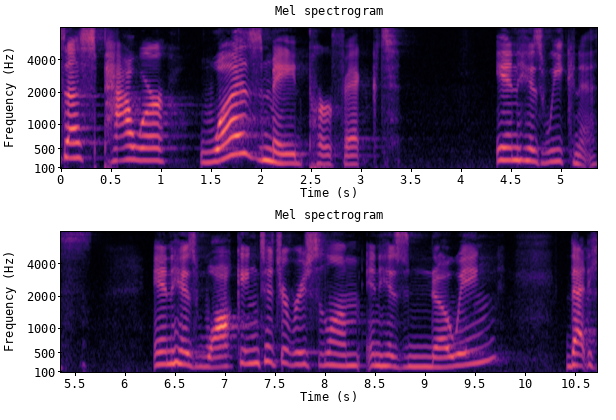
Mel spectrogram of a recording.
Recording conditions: large echoing room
